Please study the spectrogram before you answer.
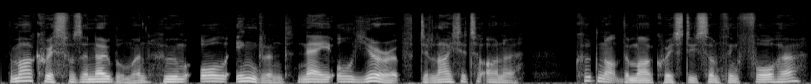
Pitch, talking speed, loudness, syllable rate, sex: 115 Hz, 165 wpm, -19 LUFS, 5.2 syllables/s, male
